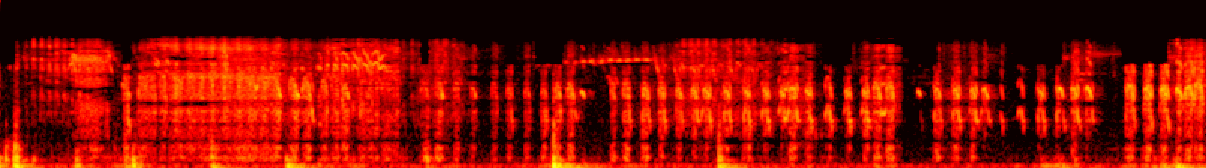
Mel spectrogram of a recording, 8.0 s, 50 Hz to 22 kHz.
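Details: Barn owlet in a nest box at dawn, 5:42 am, making a happy twittering noise, apparently the middle owlet holding a rodent; dense rapid chittering pulses repeated through the clip, with low bumps and thuds from movement in the box.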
